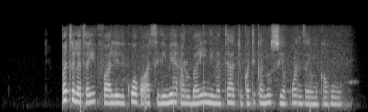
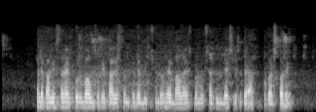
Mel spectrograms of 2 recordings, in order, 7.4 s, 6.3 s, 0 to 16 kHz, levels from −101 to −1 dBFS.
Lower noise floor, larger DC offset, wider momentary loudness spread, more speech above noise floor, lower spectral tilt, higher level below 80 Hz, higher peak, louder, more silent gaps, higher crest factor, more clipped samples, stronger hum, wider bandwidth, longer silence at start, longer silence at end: first, -84 dBFS vs -67 dBFS; neither; about the same, 9 LU vs 8 LU; first, 56 dB vs 48 dB; second, -5 dB/octave vs -9.5 dB/octave; about the same, -64 dBFS vs -60 dBFS; second, -10 dBFS vs -2 dBFS; second, -28 LUFS vs -20 LUFS; neither; about the same, 20 dB vs 18 dB; neither; neither; first, 8 kHz vs 7 kHz; first, 1.25 s vs 0.75 s; about the same, 0.35 s vs 0.45 s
